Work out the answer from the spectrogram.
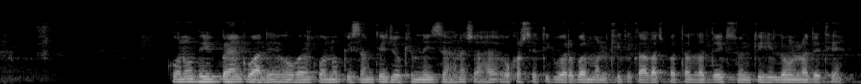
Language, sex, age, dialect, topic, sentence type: Chhattisgarhi, male, 18-24, Western/Budati/Khatahi, banking, statement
